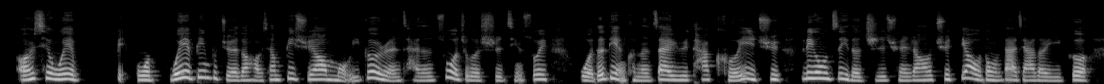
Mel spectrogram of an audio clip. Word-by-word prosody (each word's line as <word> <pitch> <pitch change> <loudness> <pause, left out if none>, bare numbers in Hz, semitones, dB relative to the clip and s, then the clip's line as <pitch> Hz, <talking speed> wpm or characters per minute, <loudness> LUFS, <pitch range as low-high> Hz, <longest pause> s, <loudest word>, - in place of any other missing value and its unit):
而 215 +3 +4
且 270 +1 +1
我 240 -1 +6
也 245 - +5 0.4
并 - - -9
我 205 -1 +2
我 240 - +6
也 310 +3 +6
并 320 +3 0
不 295 - -2
觉 200 -7 -2
得 195 0 0
好 185 -2 -4
像 215 +4 -1
必 260 +4 -2
须 235 -1 -5
要 230 0 +5
某 200 -5 -1
一 - - -5
个 300 +7 +3
人 180 -8 +1
才 195 0 -9
能 180 +1 -4
做 300 - 0
这 220 -3 -4
个 185 -2 -2
事 180 0 -8
情。 190 +2 -9
所 210 +4 -2
以 230 0 0 0.3
我 185 -3 +1
的 210 - +3
点 250 -1 +2
可 - - -8
能 175 -1 -3
在 215 +3 +3
于 200 -1 +1
他 220 +2 -5
可 185 -3 -2
以 240 0 +3
去 225 0 -2 0.2
利 275 +2 +2
用 280 -2 +5
自 265 - -5
己 245 - +3
的 180 -3 -1
职 185 +1 -6
权， 185 -1 -5
然 195 0 -1
后 200 - +1
去 230 +3 -2
调 245 -1 +1
动 200 -2 0
大 - - 0
家 190 -1 -2
的 180 -1 -2
一 170 0 -6
个， 190 0 +1
205 Hz, 315 characters per minute, -23 LUFS, 185-240 Hz, 0.4 s, 我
